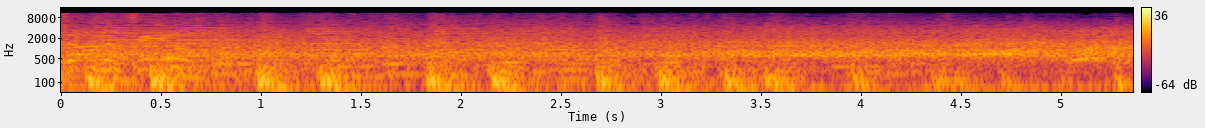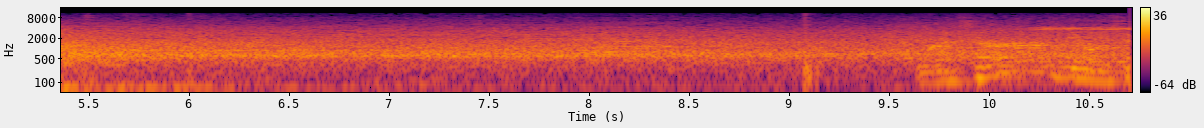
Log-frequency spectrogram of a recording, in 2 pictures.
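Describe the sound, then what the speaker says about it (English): A stadium crowd in the video game NCAA 26 roars during a Colorado Buffaloes college football game, with loud rhythmic thumping and chanting early that eases into a steadier, softer murmur as a commentator talks over it. "Do you think this crowd's going to get loud when their defense comes on the field?"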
